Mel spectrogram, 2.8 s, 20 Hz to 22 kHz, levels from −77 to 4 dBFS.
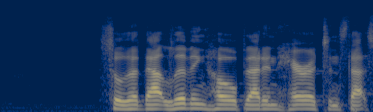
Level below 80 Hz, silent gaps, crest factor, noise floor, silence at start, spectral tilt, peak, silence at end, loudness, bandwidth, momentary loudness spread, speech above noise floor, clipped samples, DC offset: -66 dBFS; none; 20 dB; -71 dBFS; 0.75 s; -6 dB/octave; -6 dBFS; 0 s; -25 LUFS; 14.5 kHz; 6 LU; 46 dB; under 0.1%; under 0.1%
